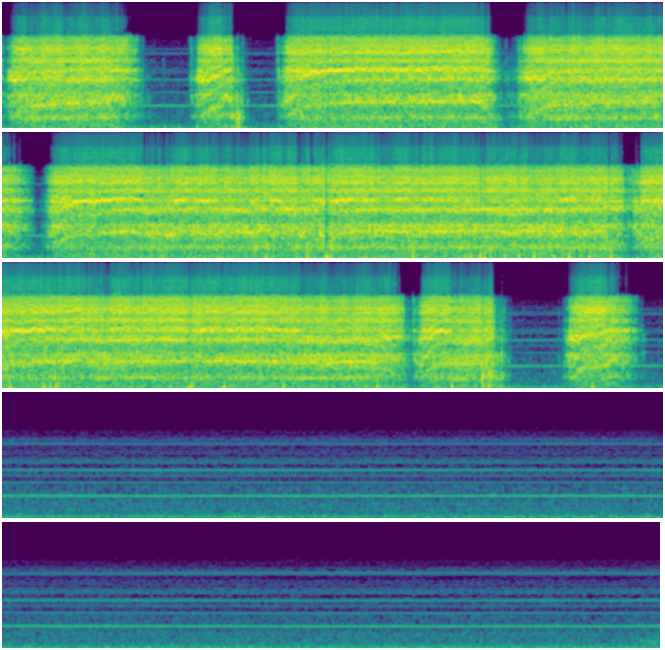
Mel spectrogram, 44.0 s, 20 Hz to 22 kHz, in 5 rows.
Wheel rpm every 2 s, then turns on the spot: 130, 40, 180, 150, 140, 200, 210, 230, 170, 220, 220, 150, 60, 10, 0, 0, 0, 0, 0, 0, 0, 0.
none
